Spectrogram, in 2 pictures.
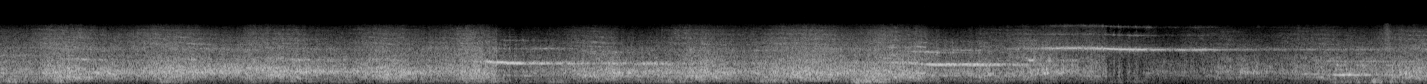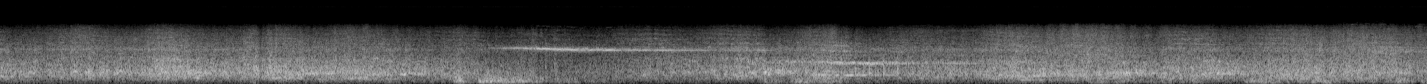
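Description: Freight train boxcars rolling past at close range: a steady rumble and clatter of steel wheels on the rails, with short high wheel squeals several times.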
